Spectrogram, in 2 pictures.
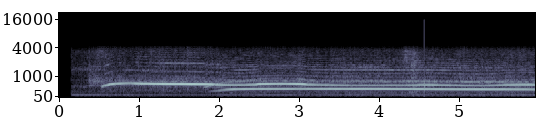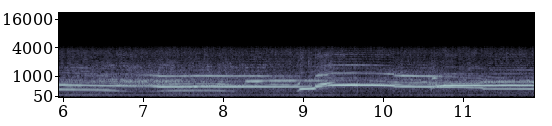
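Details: Dogs howling together in long sustained overlapping tones, several voices at different pitches holding and sliding between notes, with brief dips and rises around the ninth second; a steady low hum runs underneath.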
